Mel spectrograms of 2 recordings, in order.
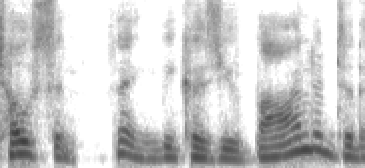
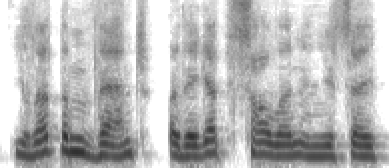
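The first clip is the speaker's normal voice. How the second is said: normal talking voice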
